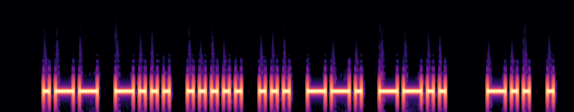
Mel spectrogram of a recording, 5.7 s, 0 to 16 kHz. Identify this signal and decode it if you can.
Morse code, heard as a keyed tone, about 20 wpm, 700 Hz. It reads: WB5SGZ DE
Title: USA Callsign DE Callsign 20wpm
